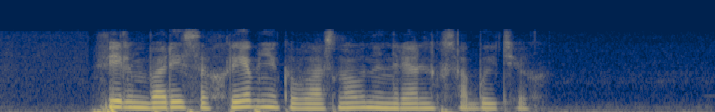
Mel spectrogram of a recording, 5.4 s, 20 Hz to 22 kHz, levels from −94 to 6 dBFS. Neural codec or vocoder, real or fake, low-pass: none; real; 7.2 kHz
